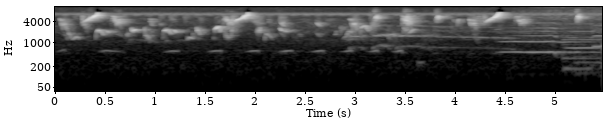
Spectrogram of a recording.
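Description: Birds chirping, with many quick rising chirps one after another and a softer, lower note repeating about three times a second. Music comes in near the end.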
